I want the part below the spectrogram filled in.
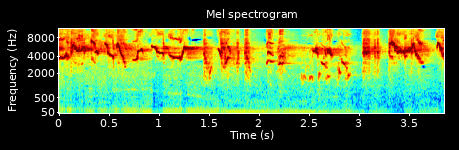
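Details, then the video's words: Oriental magpie-robin with full fill-in song: high twisting whistles running into rough buzzy bursts and low chattering notes, all delivered rapidly and without breaks. "kacer gacor full isian"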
